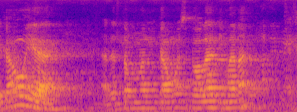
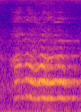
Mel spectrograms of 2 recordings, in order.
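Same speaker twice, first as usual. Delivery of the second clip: wife's excited cry; slower than usual. Retold or imitated. Principal imitates his wife announcing the result, high excited laughing cry. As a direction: squeal the good news with joy.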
